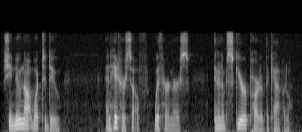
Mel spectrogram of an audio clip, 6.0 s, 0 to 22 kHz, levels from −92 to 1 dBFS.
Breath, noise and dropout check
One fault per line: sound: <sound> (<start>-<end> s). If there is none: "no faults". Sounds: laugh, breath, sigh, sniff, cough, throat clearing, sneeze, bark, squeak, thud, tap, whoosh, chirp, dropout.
no faults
